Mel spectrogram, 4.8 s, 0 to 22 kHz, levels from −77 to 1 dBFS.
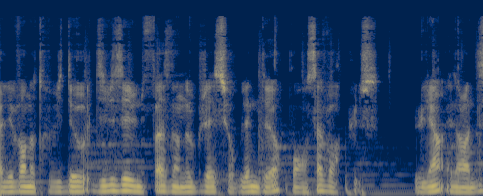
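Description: No technical faults can be heard in this audio, so there is nothing to describe in time order.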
